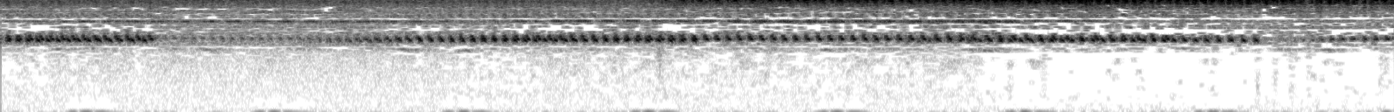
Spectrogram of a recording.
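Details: Countryside crickets at night keep up a continuous high pulsing trill. Partway through, an even higher, hissing, buzzy layer joins and grows louder toward the end, thickening the chorus.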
